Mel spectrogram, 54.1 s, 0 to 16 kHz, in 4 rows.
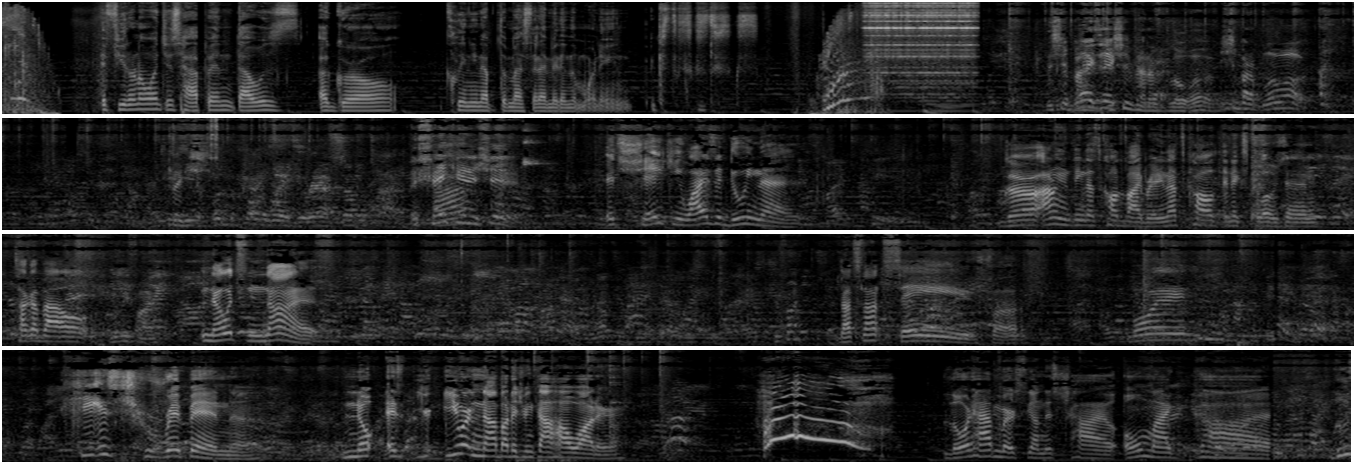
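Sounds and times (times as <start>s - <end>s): indistinct chatter of voices: 6.6s - 54.0s
buzzy ringtone-like tone: 8.2s - 9.8s.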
